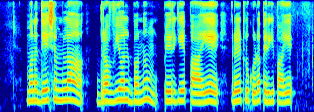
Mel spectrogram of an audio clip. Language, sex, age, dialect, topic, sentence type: Telugu, female, 18-24, Southern, banking, statement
